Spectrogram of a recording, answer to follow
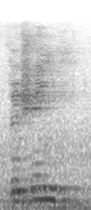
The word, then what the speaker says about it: phishing: We're going to talk about phishing, email fraud, some current scams, passwords issues, and protection of public sites. Phishing, I know it's spelled with a P, but think photo, is basically the art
